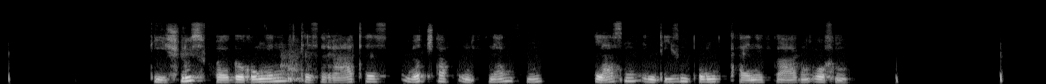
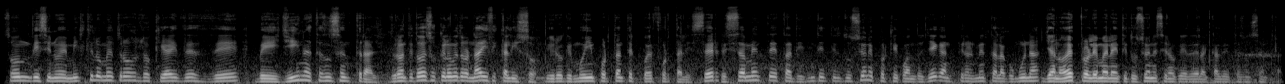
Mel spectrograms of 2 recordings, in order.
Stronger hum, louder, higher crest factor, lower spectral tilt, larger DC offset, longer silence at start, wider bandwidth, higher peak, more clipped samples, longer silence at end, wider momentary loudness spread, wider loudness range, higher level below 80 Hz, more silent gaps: neither; first, -23 LUFS vs -28 LUFS; about the same, 20 dB vs 20 dB; first, -7.5 dB/octave vs -6 dB/octave; neither; first, 1.55 s vs 0.05 s; second, 7.6 kHz vs 15.5 kHz; first, -4 dBFS vs -8 dBFS; neither; first, 2 s vs 0.05 s; about the same, 12 LU vs 10 LU; about the same, 5 LU vs 3 LU; second, -62 dBFS vs -54 dBFS; first, 3.93-4.01 s, 5.46-5.93 s vs none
